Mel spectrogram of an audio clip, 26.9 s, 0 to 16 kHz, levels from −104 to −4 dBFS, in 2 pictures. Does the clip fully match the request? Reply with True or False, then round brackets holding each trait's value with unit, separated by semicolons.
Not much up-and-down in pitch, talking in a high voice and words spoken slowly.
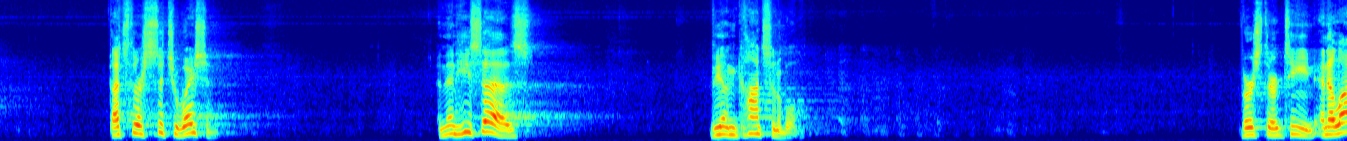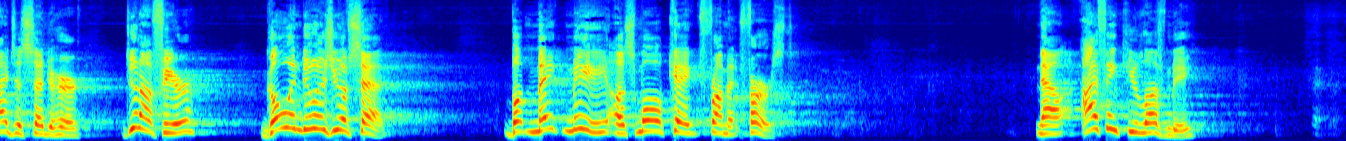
False (4.7 semitones; 235 Hz; 90 wpm)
